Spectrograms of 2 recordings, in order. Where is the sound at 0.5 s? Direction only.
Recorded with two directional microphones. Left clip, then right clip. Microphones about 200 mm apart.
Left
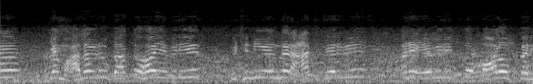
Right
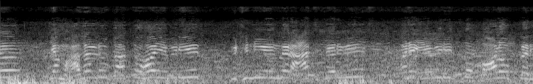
15° left (ahead or behind).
